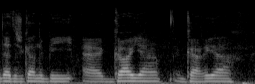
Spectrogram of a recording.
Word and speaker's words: Garja: streamed today and that is going to be garia garia how he wants to pronounce it versus CH uh it's going to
